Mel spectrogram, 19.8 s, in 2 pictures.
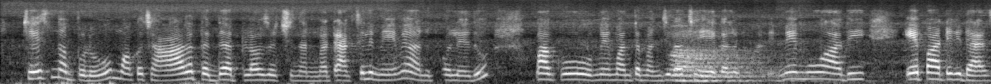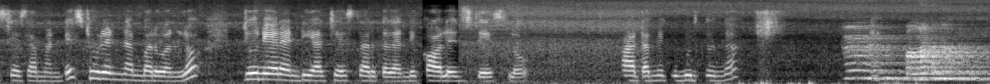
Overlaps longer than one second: none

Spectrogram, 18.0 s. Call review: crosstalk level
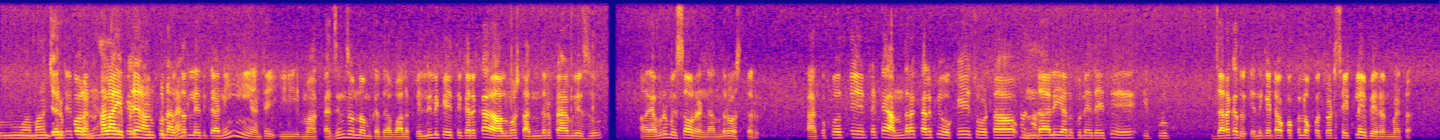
present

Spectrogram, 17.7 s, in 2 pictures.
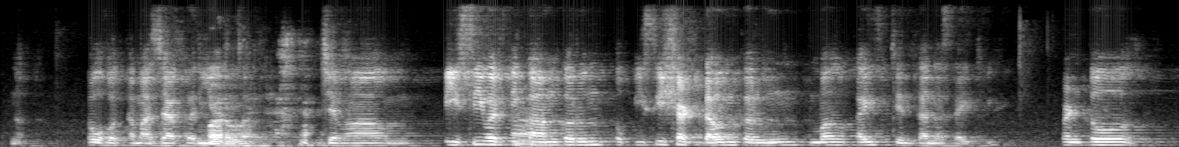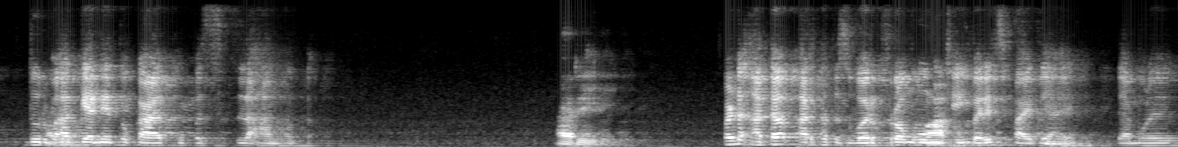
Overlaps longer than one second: none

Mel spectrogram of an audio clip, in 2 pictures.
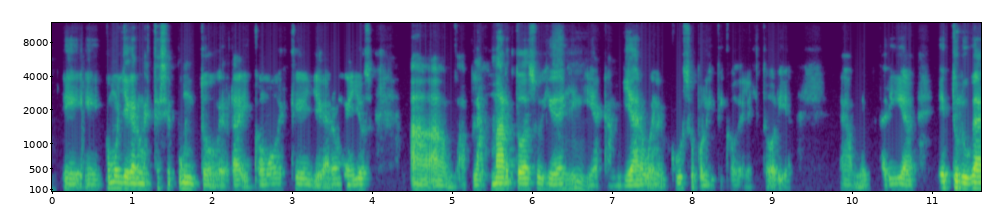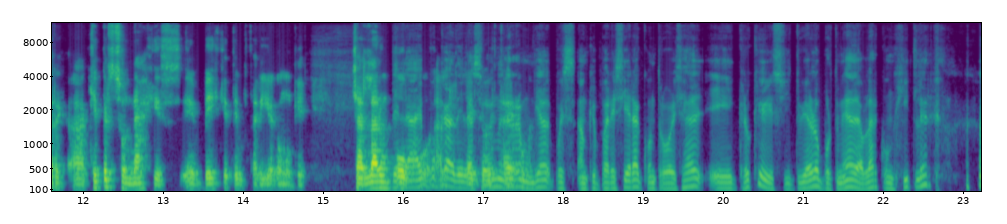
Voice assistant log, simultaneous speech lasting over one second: present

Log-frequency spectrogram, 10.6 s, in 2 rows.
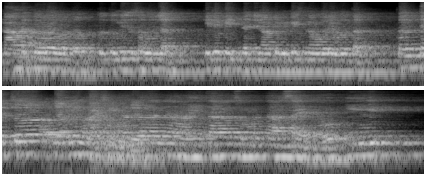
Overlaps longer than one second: present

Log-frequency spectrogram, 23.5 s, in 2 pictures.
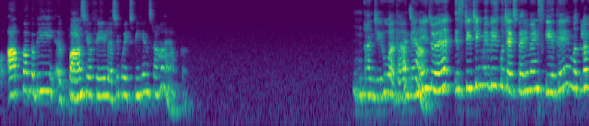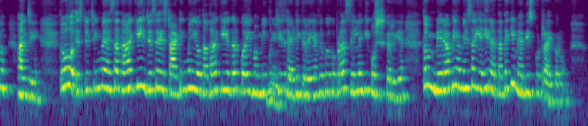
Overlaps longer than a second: none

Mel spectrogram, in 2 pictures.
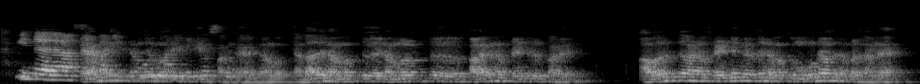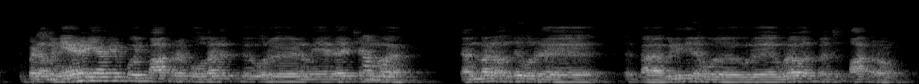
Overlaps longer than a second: present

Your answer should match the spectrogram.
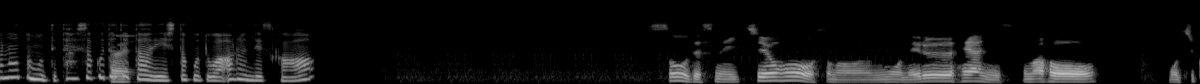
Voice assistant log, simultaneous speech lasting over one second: none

